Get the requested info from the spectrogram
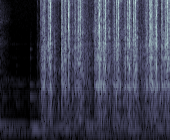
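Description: A rapid run of typewriter-like key clicks, a sound effect that begins about half a second in and goes on for about two seconds as an on-screen caption is typed out. Soft background music with sustained low notes plays underneath.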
